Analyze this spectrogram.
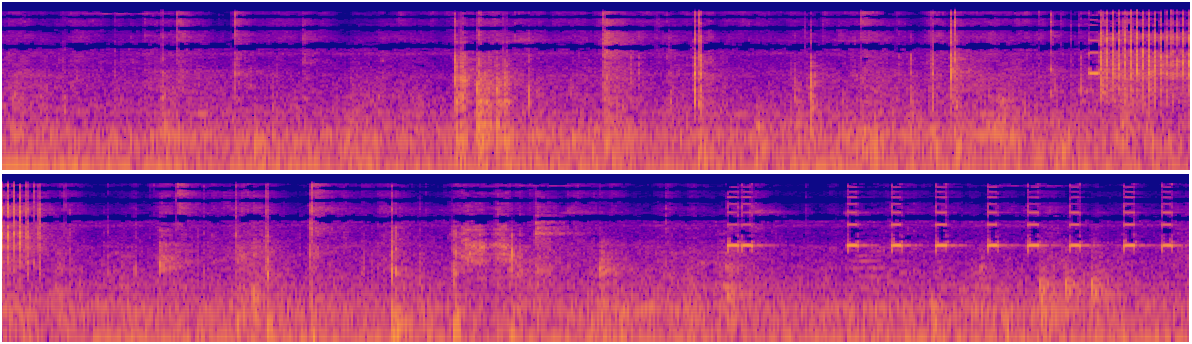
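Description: Digital locker lock's touch keypad beeping as keys are pressed: one longer beep, then a quick run of short, high, evenly spaced beeps, about three a second. Before that, scattered plastic clicks and knocks as the lock body is handled, with a loud sharp knock and about a second of rushing noise midway.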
